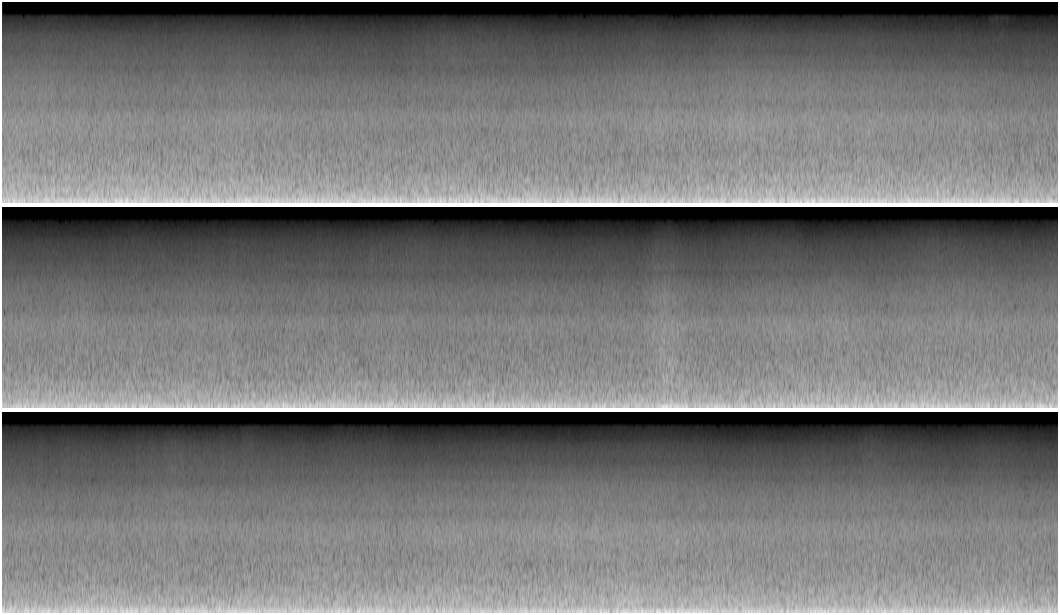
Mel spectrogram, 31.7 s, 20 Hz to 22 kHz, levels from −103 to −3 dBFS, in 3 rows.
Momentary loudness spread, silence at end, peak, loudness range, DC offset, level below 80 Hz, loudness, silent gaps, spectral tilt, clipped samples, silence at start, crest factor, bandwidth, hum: 4 LU; 0 s; -6 dBFS; 3 LU; under 0.1%; -24 dBFS; -26 LUFS; none; -6.5 dB/octave; under 0.1%; 0 s; 16 dB; 12 kHz; none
